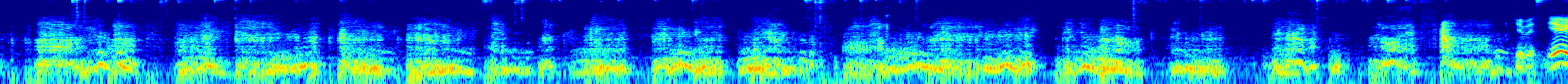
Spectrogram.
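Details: Zuko playing with Izzy in a small room: sustained, rumbling dog growls broken into many uneven bursts, near-continuous through the middle, with a brief higher yip-like sound at the end.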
